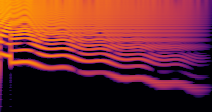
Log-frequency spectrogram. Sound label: life lost; Ulmos Adventure; pygame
